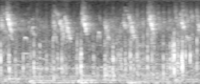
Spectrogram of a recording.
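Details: Hungry domestic ducklings being fed, a brief burst of thin, downward-sliding peeps about every half second mixed with pecking taps.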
